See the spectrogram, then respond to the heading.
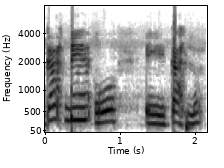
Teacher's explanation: esporádicamente pues se produce la aspiración ante NL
